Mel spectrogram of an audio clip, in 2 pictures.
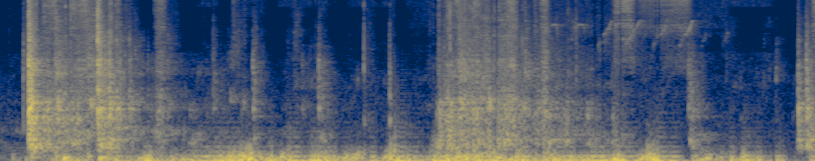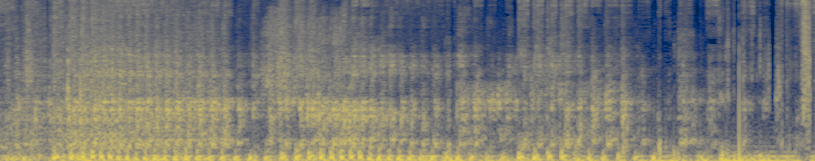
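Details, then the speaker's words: Royal Enfield carburettor flange rubber installed upside down by a mechanic, letting air in at the carb: single fires and catches, thumps unevenly with an air sound, stalls near six seconds, then restarts lumpy, stalling repeatedly from an intake air leak. "ये देखिए friends, ये बार बार बंद हो रहा है और इसमें एक हवा की आवाज आती है। ये देखिए, ये जो आवाज आ रही है, ये इसकी प्रॉपर सेटिंग ना होने के कारण आ रही है।"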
